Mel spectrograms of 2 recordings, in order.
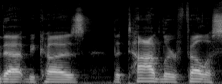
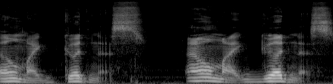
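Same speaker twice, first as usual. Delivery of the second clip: put-on slow, haughty, scandalised, snooty old-lady disapproval. Retelling what a snooty old lady said on walking by: imitating a snooty old lady. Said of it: "She looks over with this kind of".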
